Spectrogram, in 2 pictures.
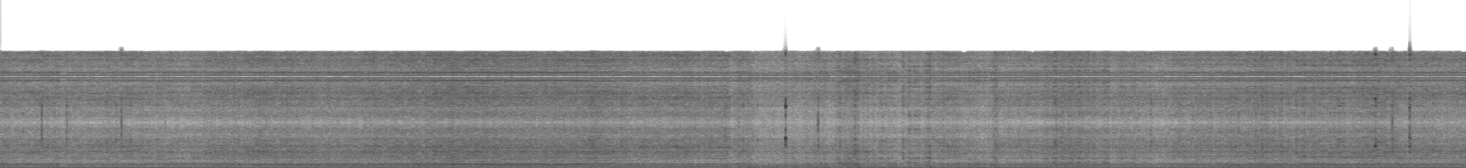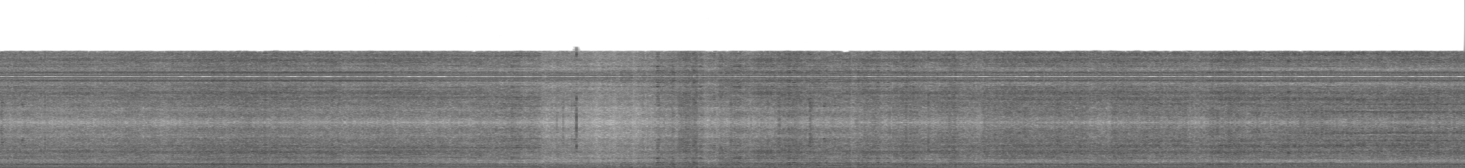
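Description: IMCA Sport Compact race car's four-cylinder engine heard from inside the cockpit, running hard at high revs on a dirt oval. Its pitch dips briefly a few times, about a second in and again around a quarter, a third and three quarters of the way through, then climbs back as the throttle comes back on.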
